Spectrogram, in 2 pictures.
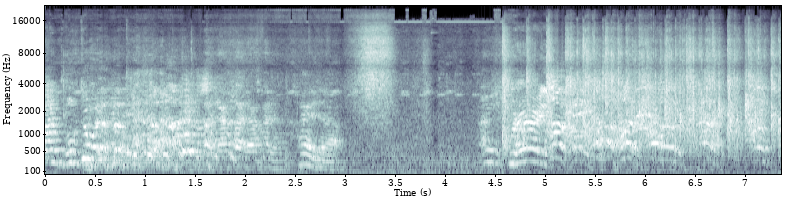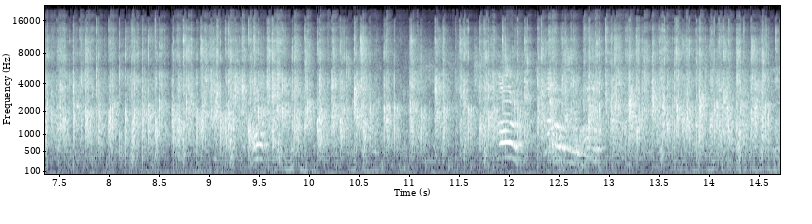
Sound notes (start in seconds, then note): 1.8 non-english speech; 5.3 applause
